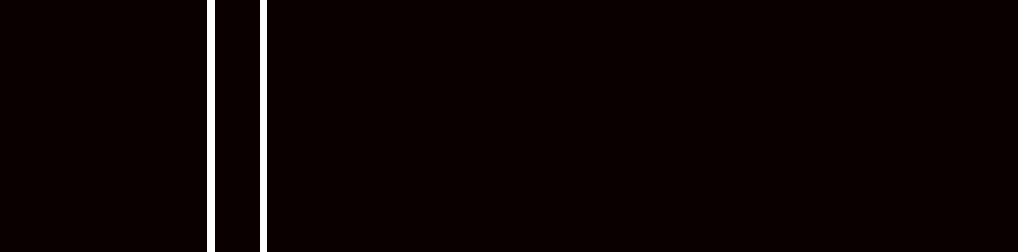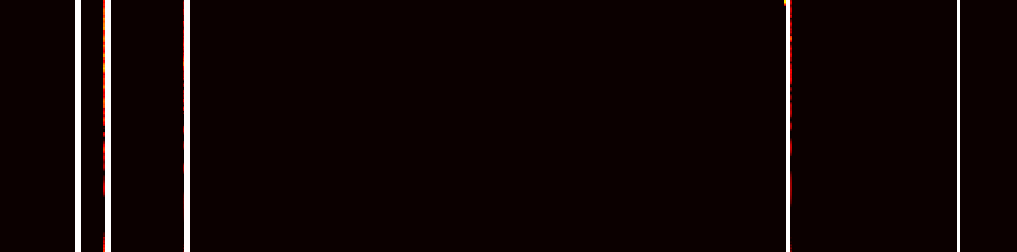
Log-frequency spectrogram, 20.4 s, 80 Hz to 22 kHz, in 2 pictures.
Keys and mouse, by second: 6.6 right click.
